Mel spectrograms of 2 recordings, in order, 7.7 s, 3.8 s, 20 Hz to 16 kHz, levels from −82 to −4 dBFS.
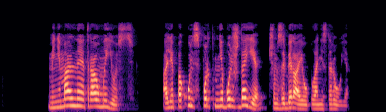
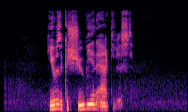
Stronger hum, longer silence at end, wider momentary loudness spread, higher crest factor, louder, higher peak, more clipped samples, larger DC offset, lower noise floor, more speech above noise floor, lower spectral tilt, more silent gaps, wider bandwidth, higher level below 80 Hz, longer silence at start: neither; second, 0.8 s vs 1.15 s; about the same, 14 LU vs 13 LU; about the same, 18 dB vs 18 dB; about the same, -18 LUFS vs -20 LUFS; first, -2 dBFS vs -6 dBFS; neither; neither; first, under -90 dBFS vs -59 dBFS; first, over 72 dB vs 39 dB; about the same, -4.5 dB/octave vs -4.5 dB/octave; first, 2.82-3.26 s vs none; second, 7.8 kHz vs 11.5 kHz; about the same, -64 dBFS vs -68 dBFS; about the same, 0.95 s vs 0.95 s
